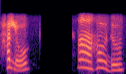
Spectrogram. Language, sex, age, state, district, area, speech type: Kannada, female, 18-30, Karnataka, Dakshina Kannada, rural, conversation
